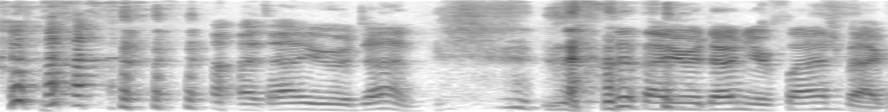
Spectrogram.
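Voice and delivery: laughing while talking; words through laughter. Real, not acted.

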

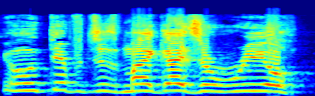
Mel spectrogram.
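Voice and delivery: high, loud Boston comic impression; Boston accent. Comedian teasing nerds, emphatic Boston accent. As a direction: land the punchline in mock Boston accent. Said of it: "he's got this thick Boston accent".

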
